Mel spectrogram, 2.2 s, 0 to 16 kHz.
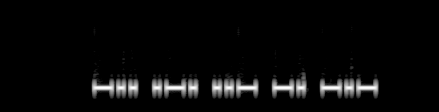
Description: Morse code, heard as a keyed tone, about 40 wpm, 700 Hz. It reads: DRUNK
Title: Five Letter Words - 40wpm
